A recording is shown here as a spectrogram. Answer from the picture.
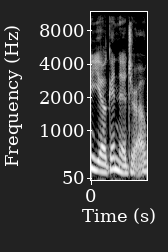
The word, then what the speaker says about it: yoga nidra: So yoga nidra, it's supposed to be yoga nidra with an I, but it is so easy to say the yoga nidra.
